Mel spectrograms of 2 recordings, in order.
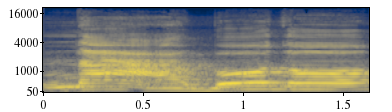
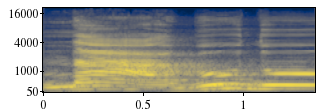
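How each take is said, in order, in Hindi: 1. 'b' के बाद के स्वर 'o' ध्वनियाँ हैं। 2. 'b' के बाद के स्वर 'u' ध्वनियाँ हैं।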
